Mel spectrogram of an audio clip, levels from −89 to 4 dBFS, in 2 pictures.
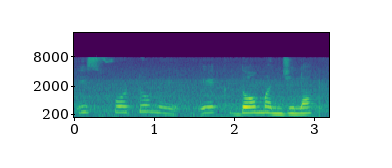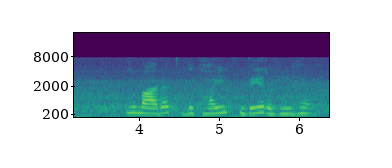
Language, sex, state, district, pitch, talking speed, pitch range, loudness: Hindi, female, Bihar, Madhepura, 230 Hz, 105 wpm, 215-255 Hz, -20 LUFS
